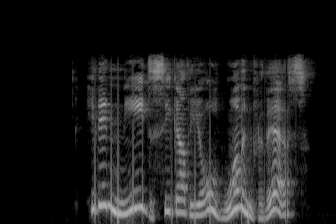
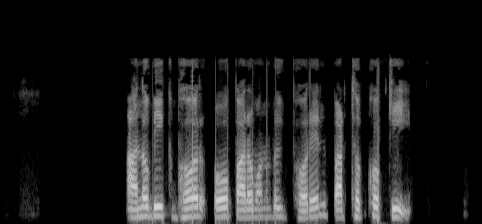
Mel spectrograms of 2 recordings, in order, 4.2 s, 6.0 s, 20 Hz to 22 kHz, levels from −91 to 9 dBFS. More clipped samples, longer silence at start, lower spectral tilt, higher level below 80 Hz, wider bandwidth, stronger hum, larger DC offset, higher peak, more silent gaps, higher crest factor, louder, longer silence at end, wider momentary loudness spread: neither; second, 1.15 s vs 1.6 s; second, -3.5 dB/octave vs -7 dB/octave; second, -62 dBFS vs -54 dBFS; about the same, 8.4 kHz vs 7.8 kHz; neither; neither; second, -14 dBFS vs -2 dBFS; second, none vs 3.62-3.66 s, 4.13-4.17 s; about the same, 16 dB vs 18 dB; second, -29 LUFS vs -17 LUFS; second, 0.35 s vs 0.9 s; about the same, 7 LU vs 7 LU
